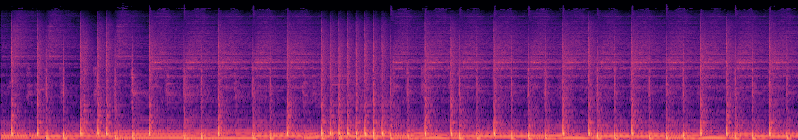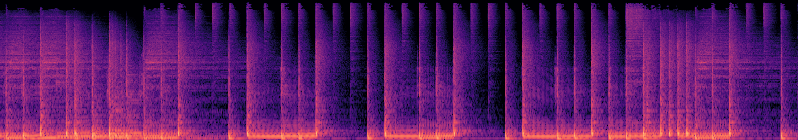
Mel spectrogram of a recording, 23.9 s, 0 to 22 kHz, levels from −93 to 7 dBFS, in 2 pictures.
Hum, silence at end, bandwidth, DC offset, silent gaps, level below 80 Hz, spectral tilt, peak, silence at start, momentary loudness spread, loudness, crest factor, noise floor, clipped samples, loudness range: none; 0 s; 20 kHz; under 0.1%; none; -28 dBFS; -6 dB/octave; 0 dBFS; 0 s; 6 LU; -21 LUFS; 20 dB; -47 dBFS; under 0.1%; 3 LU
